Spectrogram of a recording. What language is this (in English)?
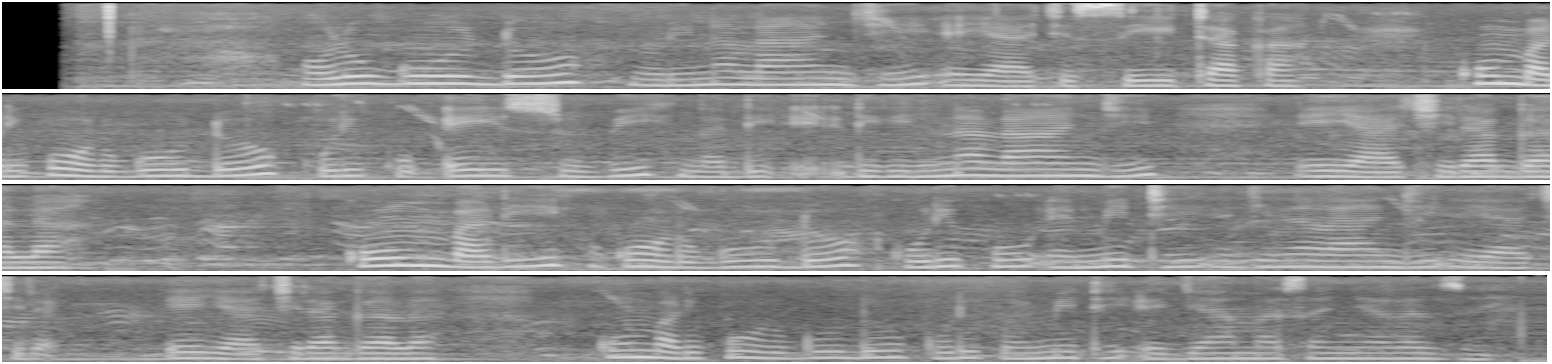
Soga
